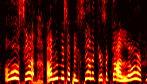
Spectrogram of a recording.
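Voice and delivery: put-on high-pitched old grandma voice.

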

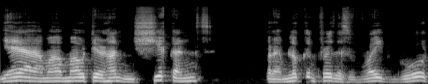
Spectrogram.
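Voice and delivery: put-on heavy Russian accent. Retelling what a man they chit-chatted with said, in a thick Russian accent. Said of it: "thick, heavy accent. And he must have been a Russian".

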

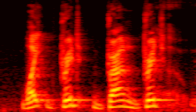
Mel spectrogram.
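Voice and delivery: put-on South African accent. Joking with a friend in a put-on voice: South African accent. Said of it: "That's my South African fella".

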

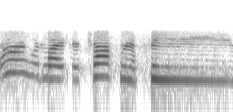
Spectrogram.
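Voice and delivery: very high, slow, cute little voice. Joking about keeping a childhood voice into adulthood, in a cute little voice. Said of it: "cute little voice".

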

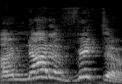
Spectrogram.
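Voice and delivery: very high, very loud, drawn-out shriek. Retelling a film scene after a flat tire: imitating Charlotte screaming. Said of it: "she screams after she gets a flat tire".

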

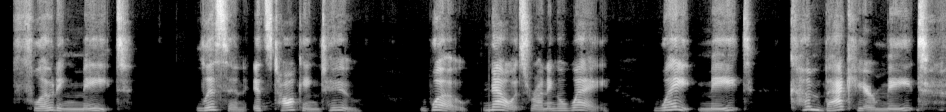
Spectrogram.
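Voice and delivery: slow, theatrical, overdone dramatic delivery. Reading a favorite quote from the episode aloud, dramatic Luffy quote reading. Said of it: "I'm going to read it really dramatically".

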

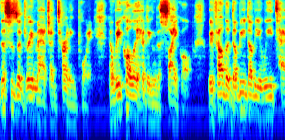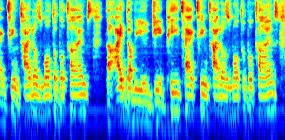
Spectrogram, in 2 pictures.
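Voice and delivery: ordinary delivery

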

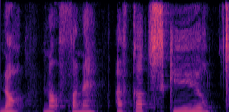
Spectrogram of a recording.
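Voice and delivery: put-on high voice with a strong British accent. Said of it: "She has, like, the strongest British accent".

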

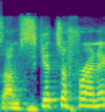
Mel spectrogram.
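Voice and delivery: acted, plain, calm, high-pitched delivery. Retelling a man at a front desk, imitating him speaking very loud. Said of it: "and very loud".

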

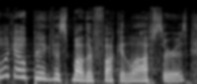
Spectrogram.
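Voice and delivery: put-on high, childlike, smiling voice. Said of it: "just smiling, like".

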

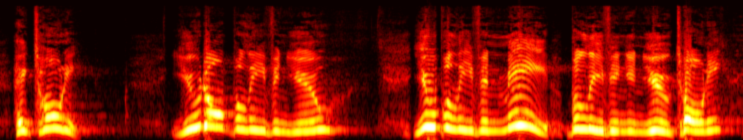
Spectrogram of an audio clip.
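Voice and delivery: play-acted loud carrying shout. Speaker retelling a voice calling out to Tony at bowling, imitating a loud voice. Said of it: "you hear this loud voice say".

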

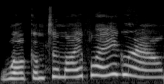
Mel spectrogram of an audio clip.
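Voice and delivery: very high, tiny, slow little voice. Retelling a wrestling segment line: Alexa Bliss little voice. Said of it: "the little voice she does".

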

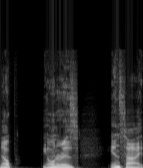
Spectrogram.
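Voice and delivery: ordinary delivery, nothing marked

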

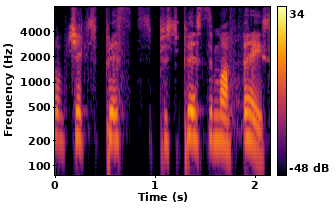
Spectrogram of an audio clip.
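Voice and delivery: very high, slow, lisping southern drawl. Retelling what JB said on waking up, in JB's southern accent with a lisp. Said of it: "JB had this southern accent with a lisp".

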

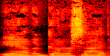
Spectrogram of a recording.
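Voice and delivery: deep, very low, gravelly rasping voice. Retelling a customer's reply, imitating a deep gravelly voice. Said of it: "she's got a deep, gravelly voice".

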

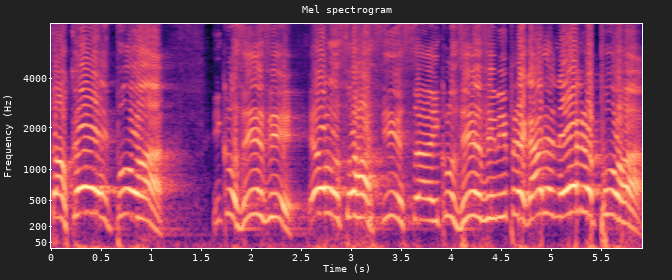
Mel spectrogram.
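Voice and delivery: very loud ranting. Answering a request to imitate Bolsonaro: Bolsonaro impression. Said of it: "tô imitando ele".

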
